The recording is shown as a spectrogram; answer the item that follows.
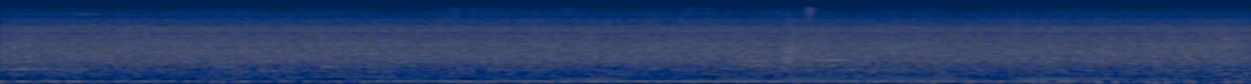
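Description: Steady low electric hum under an even background hiss: room tone with no distinct events.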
